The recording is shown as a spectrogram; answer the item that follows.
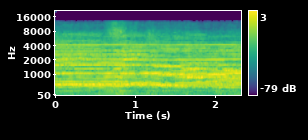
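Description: Choir singing a hymn, the voices holding long, steady notes.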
